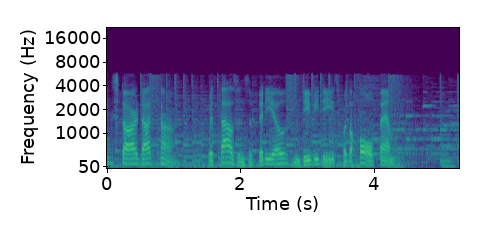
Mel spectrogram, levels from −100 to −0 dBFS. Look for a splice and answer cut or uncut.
cut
